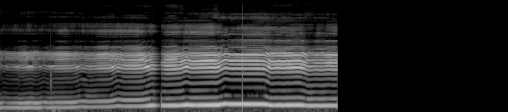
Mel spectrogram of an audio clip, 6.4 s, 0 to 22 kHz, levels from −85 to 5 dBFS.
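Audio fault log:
1.91–2.03 s, burst of packet loss: Right here the music stops moving forward and just smears the last bit of sound for about 100 ms, fading as it goes, so you get a short held sound instead of what should come next. That's the receiver papering over a run of packets that never arrived in time. When the music comes back it has jumped ahead, because roughly 100 ms of the piece was skipped outright.
4.22 s to end, audio dropout to silence: At 4.22 s the music cuts off mid-flow and what follows is dead digital silence, with no room tone or hiss at all, right through to the end of the clip. That flat, silent gap is what you hear when the recorder keeps writing samples but nothing is feeding it. The likely culprit is the input being lost, say a device disconnecting, a link failing or something getting muted. Everything after that point is simply gone.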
